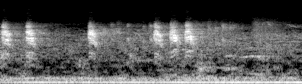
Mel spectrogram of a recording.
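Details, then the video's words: Nestling sparrows give short, sharp, high chirps, singly and in quick groups of three, with a steady low droning hum in the background. "Sparrows baby in nest! | Sparrows Sound Effect"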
